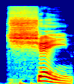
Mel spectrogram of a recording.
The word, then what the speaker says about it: chain: chain on his neck chain again another CH sound try to make it really like try to use a sha in your chain every time sha chain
